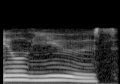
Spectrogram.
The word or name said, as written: ill-use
